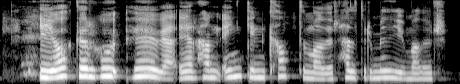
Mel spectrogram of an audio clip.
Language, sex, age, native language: Icelandic, female, 18-19, Icelandic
